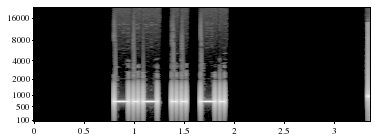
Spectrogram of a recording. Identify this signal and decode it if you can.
Morse code, heard as a keyed tone, about 25 wpm, 700 Hz. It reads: KIN
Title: Top Three Letter Combinations in Words 25wpm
